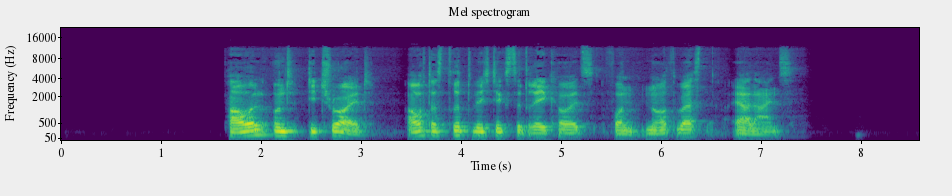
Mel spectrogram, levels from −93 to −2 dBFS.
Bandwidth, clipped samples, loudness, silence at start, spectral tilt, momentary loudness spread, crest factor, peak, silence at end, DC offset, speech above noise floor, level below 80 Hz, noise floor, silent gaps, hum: 12.5 kHz; under 0.1%; -20 LUFS; 1.65 s; -4.5 dB/octave; 14 LU; 18 dB; -4 dBFS; 1.3 s; under 0.1%; 70 dB; -62 dBFS; -90 dBFS; none; none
